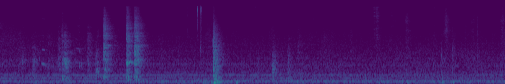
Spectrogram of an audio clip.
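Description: A puppy's paws patter on a wooden floor.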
